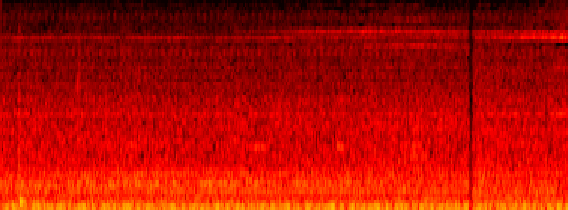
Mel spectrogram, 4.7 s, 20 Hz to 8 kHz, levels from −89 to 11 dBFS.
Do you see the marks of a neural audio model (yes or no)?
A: no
